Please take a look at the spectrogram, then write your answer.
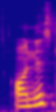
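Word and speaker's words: honest: है नेस्ट होता है या ऑनेस्ट होता है ऑनेस्ट होता है क्योंकि एच क्या होता है साइलेंट होता है है ना तो ऑनेस्ट ऑनेस्ट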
